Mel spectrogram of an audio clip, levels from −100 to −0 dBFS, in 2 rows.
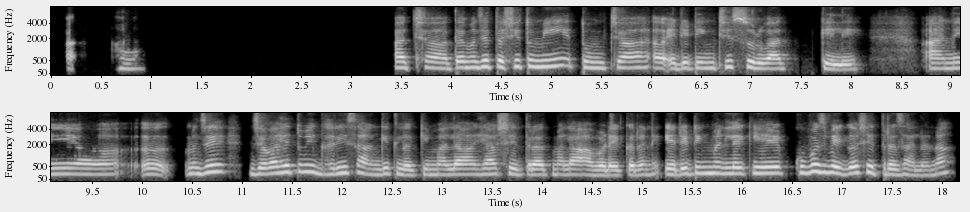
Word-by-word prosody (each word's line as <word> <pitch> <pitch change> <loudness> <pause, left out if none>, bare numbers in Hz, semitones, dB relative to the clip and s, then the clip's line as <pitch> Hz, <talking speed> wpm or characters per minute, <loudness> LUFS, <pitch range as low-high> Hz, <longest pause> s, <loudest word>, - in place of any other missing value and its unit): अ - - 0 0.5
हो. 190 -1 -10 2.5
अच्छा. 225 -1 0
तर 230 0 +2
म्हणजे 235 +3 +2
तशी 255 +2 +4
तुम्ही 270 +3 +2
तुमच्या 225 0 -1 0.2
अ, 215 - +3
एडिटिंगची 215 +4 -2
सुरुवात 200 -5 +4 0.4
केली 170 -2 +1 0.8
आणि 215 +2 -2
अ, 215 - +1 0.6
अ, - - 0 0.4
म्हणजे 255 +6 +1 0.3
जेव्हा 225 +2 +3
हे 275 +2 +4
तुम्ही 290 -1 0
घरी 220 +3 -2
सांगितलं, 215 -5 -1
की 200 - -5
मला 200 +1 0
ह्या 210 +1 -1
क्षेत्रात 200 -2 0
मला 200 0 -1
आवड 180 -2 +1
आहे. 175 - +4
कारण 190 +2 +1
एडिटिंग 215 +4 +1
म्हणलं, 235 -1 +2
की 245 -1 +1
हे 245 0 +5 0.2
खूपच 275 +2 +3
वेगळं 240 0 +4
क्षेत्र 245 -7 0
झालं 180 -2 -6
ना? 235 +3 -3
215 Hz, 125 wpm, -20 LUFS, 200-240 Hz, 2.5 s, हे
